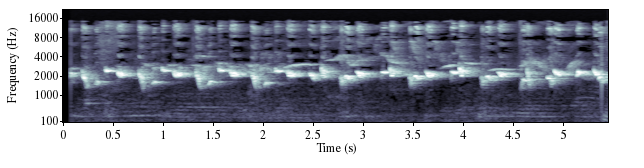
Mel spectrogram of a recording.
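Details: Sooty-headed bulbul singing actively in a long, rapid-fire ropel style: bubbly, slurred whistled notes rising and falling in quick runs, phrases repeated without pause, with a faint low hum behind.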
